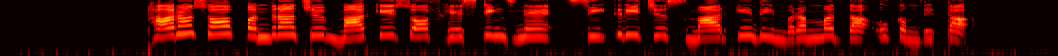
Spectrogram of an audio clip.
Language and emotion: Dogri, neutral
